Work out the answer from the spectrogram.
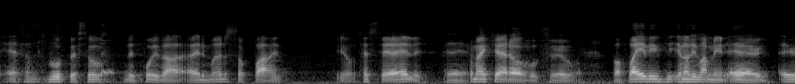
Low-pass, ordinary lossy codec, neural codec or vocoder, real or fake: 7.2 kHz; none; codec, 16 kHz, 1 kbps, FunCodec, trained on LibriTTS, 50 frames a second; fake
